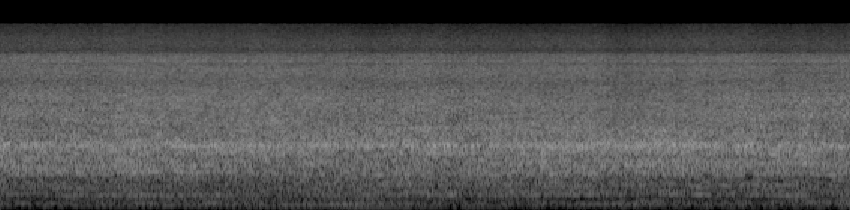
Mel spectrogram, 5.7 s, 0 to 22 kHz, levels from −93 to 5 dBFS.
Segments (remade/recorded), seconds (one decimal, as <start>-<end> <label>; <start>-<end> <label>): 0.0-0.8 recorded; 0.8-2.2 remade; 2.2-3.3 recorded; 3.3-4.9 remade; 4.9-5.7 recorded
